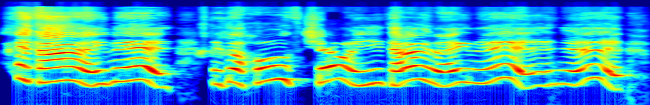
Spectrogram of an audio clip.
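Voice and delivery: very high, silly dumb-friend character voice. Retold or imitated. Co-host mimicking the dumb friend on Sam and Cat, weird high voice. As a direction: imitate a bizarre, squeaky not-quite-accent, drawn out at the end. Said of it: "she talks with the weirdest voice".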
